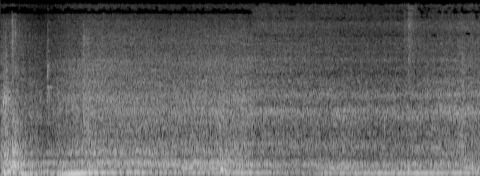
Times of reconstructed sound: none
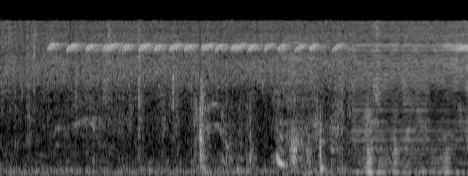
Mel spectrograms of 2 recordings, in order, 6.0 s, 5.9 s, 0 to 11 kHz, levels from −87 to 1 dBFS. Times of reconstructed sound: 4.4-5.9 (vocoder, HiFi-GAN)

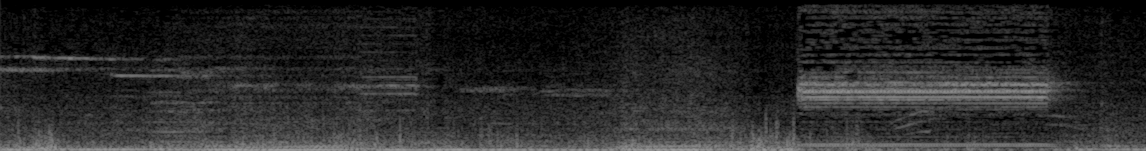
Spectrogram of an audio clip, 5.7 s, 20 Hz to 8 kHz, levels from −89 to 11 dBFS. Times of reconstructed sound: 0.9-1.8 (codec, DAC)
